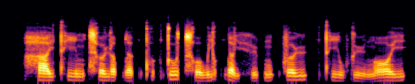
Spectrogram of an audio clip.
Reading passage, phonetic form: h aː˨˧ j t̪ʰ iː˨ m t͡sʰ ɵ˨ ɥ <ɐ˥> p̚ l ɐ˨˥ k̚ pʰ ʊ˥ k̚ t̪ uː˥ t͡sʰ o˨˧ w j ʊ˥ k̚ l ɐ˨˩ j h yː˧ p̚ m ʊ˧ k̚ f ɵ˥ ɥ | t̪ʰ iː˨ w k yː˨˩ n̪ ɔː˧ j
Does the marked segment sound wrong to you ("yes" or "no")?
yes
